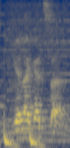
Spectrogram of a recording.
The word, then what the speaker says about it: Guelaguetza: Guelaguetza. Guelaguetza. I need to get that. I'm gonna get that. Guelaguetza. Guelaguetza. The U is silent.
